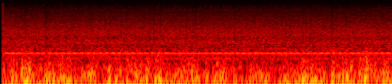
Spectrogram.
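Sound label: Bare Mic Medium; K-Tek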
